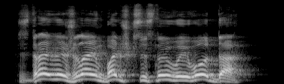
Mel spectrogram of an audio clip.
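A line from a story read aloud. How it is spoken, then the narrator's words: Two young men barking together. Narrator (Russian): Гаркнули двое молодых безбородых бояр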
